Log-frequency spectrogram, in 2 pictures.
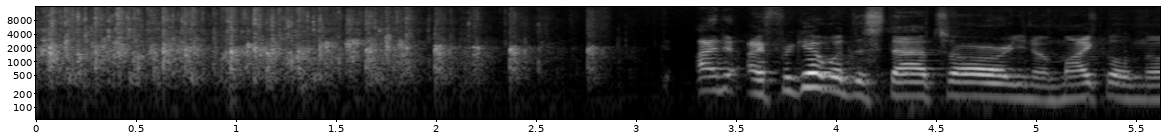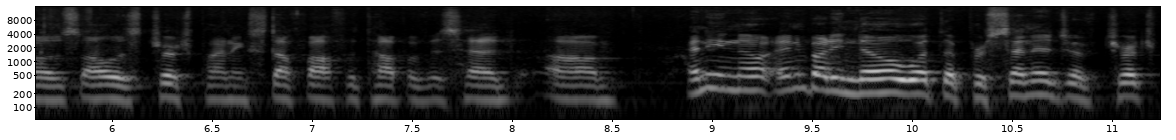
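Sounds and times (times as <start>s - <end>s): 
crowd round of applause: 0.0s - 3.0s
speech: 3.4s - 11.2s.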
